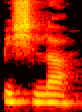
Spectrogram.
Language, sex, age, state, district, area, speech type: Punjabi, female, 30-45, Punjab, Tarn Taran, rural, read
